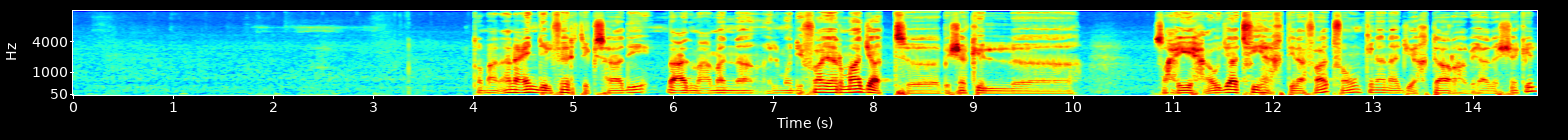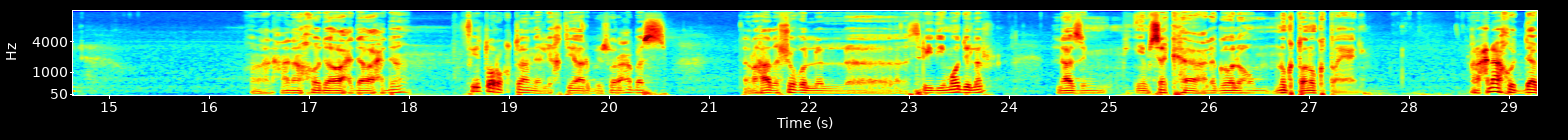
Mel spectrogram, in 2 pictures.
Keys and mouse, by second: 2.6 ctrl+Tab, 4.8 click, 5.8 shift+click, 6.4 click, 7.0 click, 7.6 click, 8.1 shift+click, 8.7 shift+click, 9.3 shift+click, 9.8 shift+click, 10.3 shift+click, 11.0 shift+click, 11.6 shift+click, 12.2 shift+click, 13.0 shift+click, 13.6 shift+click, 14.1 shift+click, 14.6 shift+click, 15.1 shift+click, 15.8 shift+click, 16.2 shift+click, 16.8 shift+click, 17.3 shift+click, 17.9 shift+click, 18.4 shift+click, 19.2 shift+click, 19.5 shift+click, 20.0 shift+click, 20.7 shift+click, 21.1 shift+click, 21.9 shift+click, 22.4 shift+click, 22.9 shift+click, 23.6 shift+click, 28.3 w.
